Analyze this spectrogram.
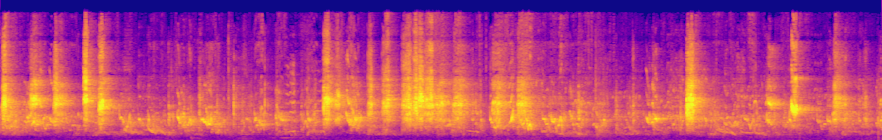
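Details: Budgerigars chirp happily in a steady, overlapping warble of sharp high notes and scratchy squawks. Loudness pulses irregularly throughout, with no breaks.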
